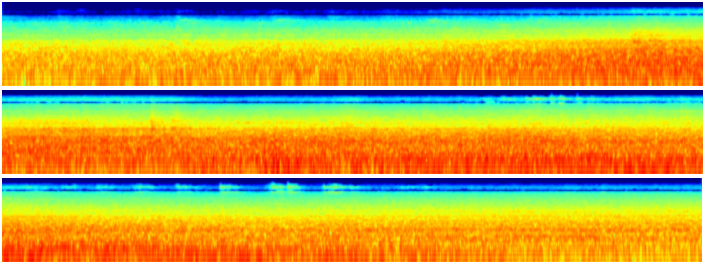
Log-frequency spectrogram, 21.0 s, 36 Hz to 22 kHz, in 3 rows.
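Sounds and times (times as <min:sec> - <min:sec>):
train wheels on steel rails: 0:05.3 - 0:21.0.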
